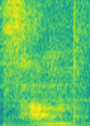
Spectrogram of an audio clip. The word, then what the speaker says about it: 삶: If a syllable ends with 리을, 미음, that 리을 has no sound. Only the 미음 has. Except when the syllable right after starts with a vowel sound. My examples are 삼 and 옮기다. We have both 리을 and 미음 as ending consonants, but the 리을 is silent.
